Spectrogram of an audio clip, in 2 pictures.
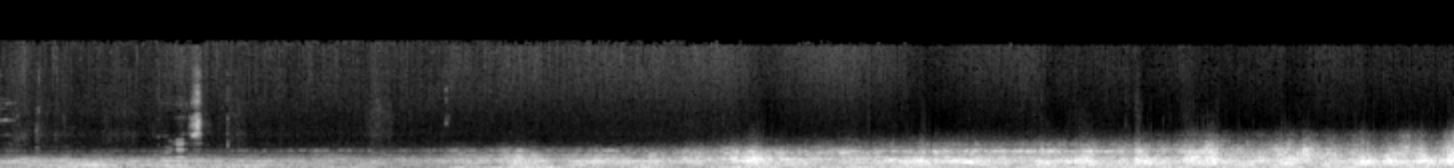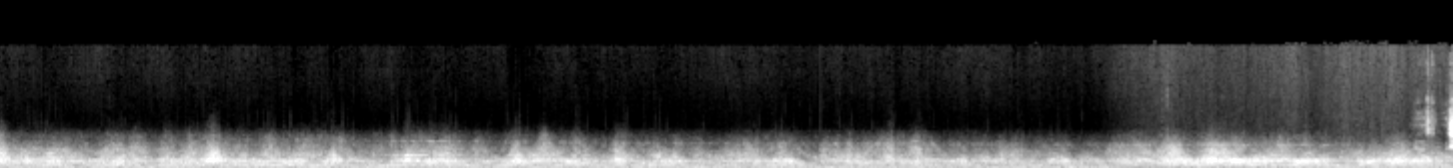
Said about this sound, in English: Hear the planes?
